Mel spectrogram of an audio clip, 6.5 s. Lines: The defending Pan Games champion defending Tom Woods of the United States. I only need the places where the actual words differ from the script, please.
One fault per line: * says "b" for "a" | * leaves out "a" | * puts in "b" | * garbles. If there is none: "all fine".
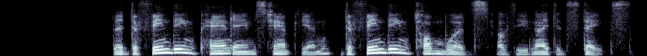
all fine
